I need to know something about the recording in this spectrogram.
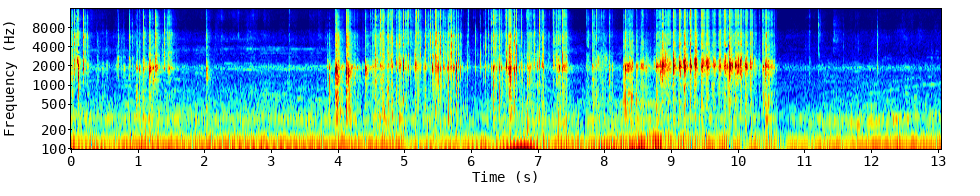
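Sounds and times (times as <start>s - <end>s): plastic toys clicking and rattling: 0.0s - 1.7s, 3.8s - 11.4s.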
